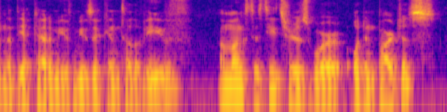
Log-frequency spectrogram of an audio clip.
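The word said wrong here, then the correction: Ödön Pártos: Did I say that correctly? Odin Partosh. – Udin Partosh. – Udin Partosh. In English, it doesn't make any sense.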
